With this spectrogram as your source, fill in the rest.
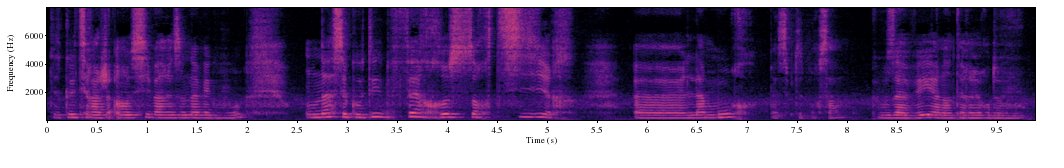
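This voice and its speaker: A woman talks through a spiritual card reading in a loose, hesitant way, full of fillers and trailing off into near-whispers. Her voice sits at an ordinary middle pitch. Faint background hiss lingers under the recording. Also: fairly even intonation, normal speed. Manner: chatty, hesitant, many fillers, often drops to a soft whisper. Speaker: tarot card reader.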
